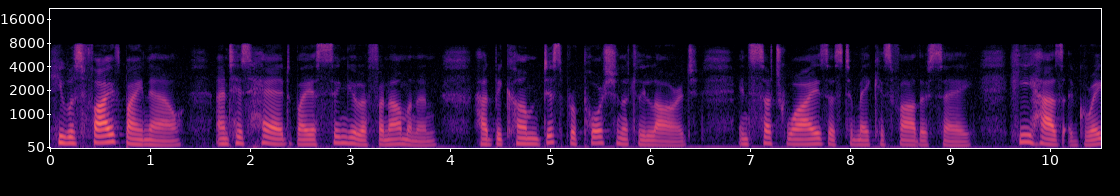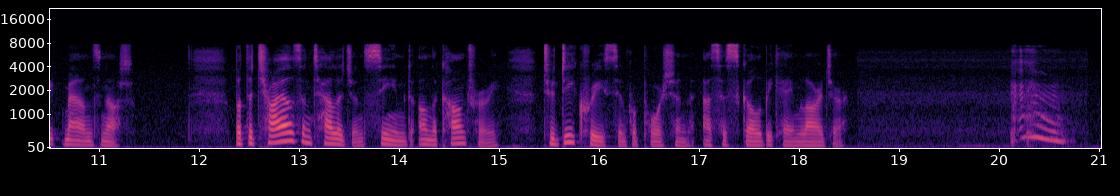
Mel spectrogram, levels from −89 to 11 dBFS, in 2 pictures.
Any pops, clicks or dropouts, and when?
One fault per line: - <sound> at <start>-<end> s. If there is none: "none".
- throat clearing at 19.6-20.8 s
